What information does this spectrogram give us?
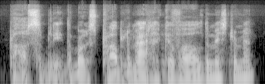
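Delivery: ordinary talk, nothing marked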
